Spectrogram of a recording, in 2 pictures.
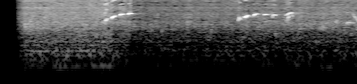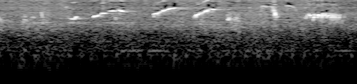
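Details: Canary song used as a master recording for young canaries learning to sing in the ngeriwik style: scattered high, thin whistled upslurs and chirps separated by pauses, over a steady background hiss.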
